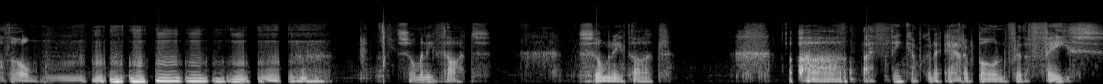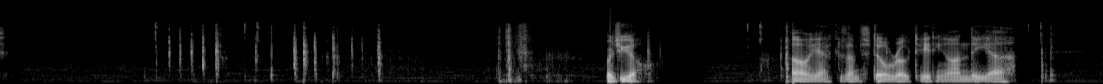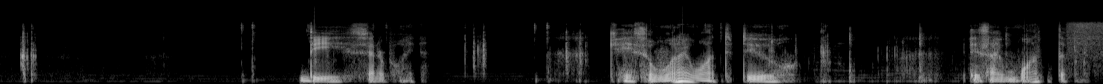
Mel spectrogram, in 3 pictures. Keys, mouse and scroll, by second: 9.6 KP_3, 12.4 KP_3, 12.4 click, 13.1 d, 13.5 click, 13.9 r, 14.1 KP_9, 14.6 KP_Subtract, 15.9 KP_Enter, 16.6-17.5 scroll down 1, 17.5 g, 18.5 click, 18.8 scroll up 2, 19.7 s, 21.4 click, 24.5 click, 25.3 g, 25.8 click, 26.8 r, 27.4 click, 27.7 g, 29.1 click, 30.5 middle click, 32.0 middle click, 32.7 KP_3.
